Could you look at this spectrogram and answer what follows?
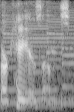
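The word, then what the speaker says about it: Archaisms: looked familiar that's cool they're called they're actually pronounced archaeisms archaeisms yeah Arc systems yeah yeah it's a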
